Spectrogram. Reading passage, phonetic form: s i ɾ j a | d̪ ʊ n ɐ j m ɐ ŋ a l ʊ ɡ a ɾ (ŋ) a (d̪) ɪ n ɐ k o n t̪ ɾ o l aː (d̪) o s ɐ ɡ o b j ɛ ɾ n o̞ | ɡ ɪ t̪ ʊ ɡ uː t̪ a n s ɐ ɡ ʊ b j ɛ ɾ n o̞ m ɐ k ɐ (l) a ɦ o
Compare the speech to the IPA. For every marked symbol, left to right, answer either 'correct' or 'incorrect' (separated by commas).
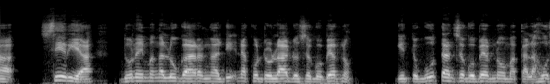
correct, correct, correct, correct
